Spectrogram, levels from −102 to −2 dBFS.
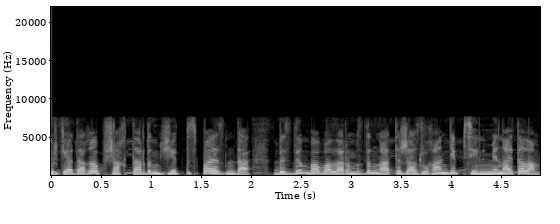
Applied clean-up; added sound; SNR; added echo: none; none; none; none.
